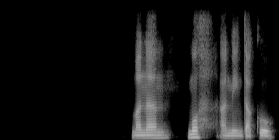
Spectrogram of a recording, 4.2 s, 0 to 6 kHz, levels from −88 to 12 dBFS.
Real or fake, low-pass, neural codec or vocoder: fake; 5.4 kHz; codec, 24 kHz, 0.9 kbps, WavTokenizer, large speech release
